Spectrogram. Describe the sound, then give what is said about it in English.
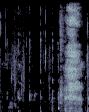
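Wet chewing with irregular crunchy and squishy bites over a couple of seconds, ending in a louder muffled vocal murmur as the mouthful is swallowed. “It's gone. I've swallowed.”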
